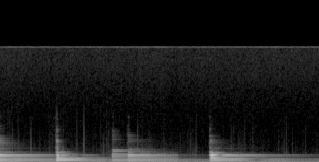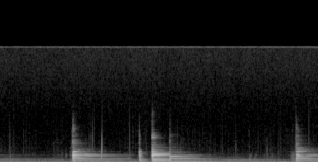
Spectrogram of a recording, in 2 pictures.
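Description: Guzheng played slowly: single plucked notes and small clusters, each ringing out and fading, a second to a few seconds apart, with one note sliding down in pitch in the second half.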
